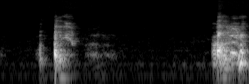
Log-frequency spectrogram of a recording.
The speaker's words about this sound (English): He's coughing. Give him a second.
